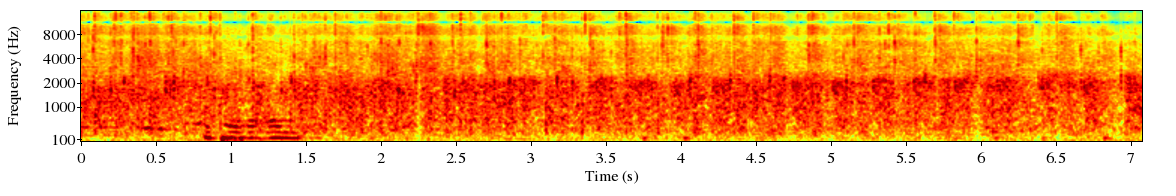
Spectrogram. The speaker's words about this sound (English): But basically, we wouldn't be here without the people that work here. So a big round of applause to them.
